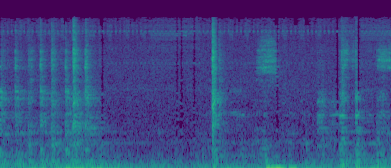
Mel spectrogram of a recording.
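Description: A metal grate clanks against a metal bucket.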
